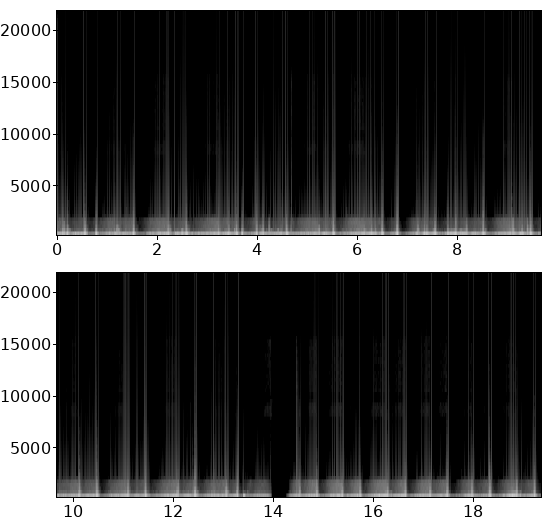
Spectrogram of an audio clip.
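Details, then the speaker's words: Normal heart sounds recorded live with a digital stethoscope during exercise: fast, regular lub-dub with clear first and second sounds and no murmur, faster than at rest; exercise-related tachycardia. "that was the hot sound during exercise so you can tell that those that hot Sun was a lot faster then till you're resting hot Sun"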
